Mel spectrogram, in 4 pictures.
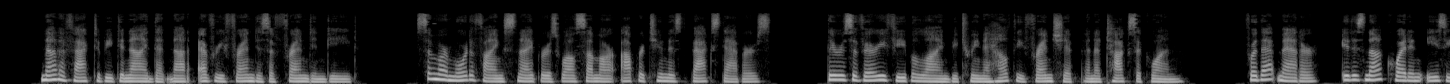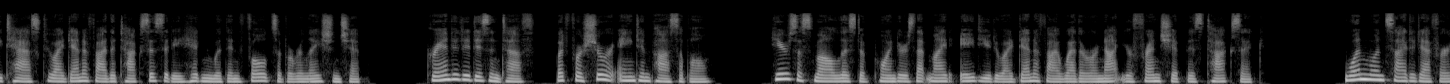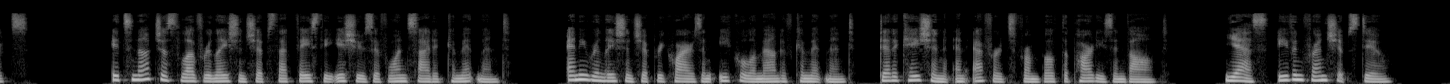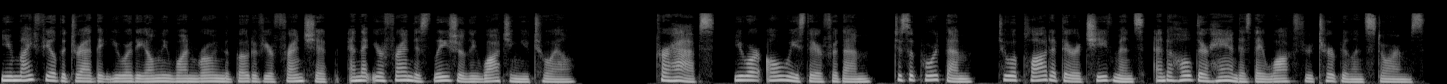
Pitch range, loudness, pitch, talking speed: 130-165 Hz, -25 LUFS, 140 Hz, 180 wpm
